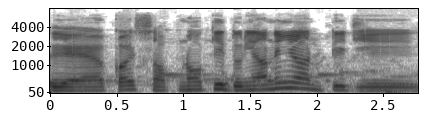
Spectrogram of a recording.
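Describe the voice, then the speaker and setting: Clear music plays in the background. Over it, a man at medium pitch uses a put-on character voice at a moderate pace. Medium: fan dub.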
